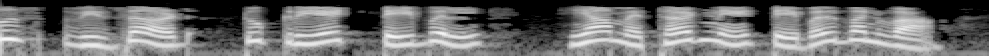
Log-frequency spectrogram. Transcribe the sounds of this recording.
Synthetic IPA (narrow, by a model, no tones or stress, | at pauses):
ud͡zʋid͡zəɾɖ | t̪ũkɾijeʈʈebəl | jamɛt̪ʰəɾɖneʈebəlbənʋa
